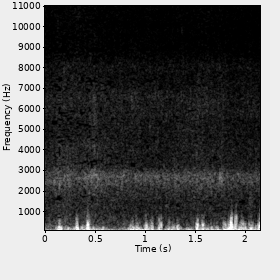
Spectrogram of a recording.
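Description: Wind buffeting the microphone in uneven gusts, giving a rumbling, blustery noise.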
